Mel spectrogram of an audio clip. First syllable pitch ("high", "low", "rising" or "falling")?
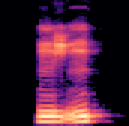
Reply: low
